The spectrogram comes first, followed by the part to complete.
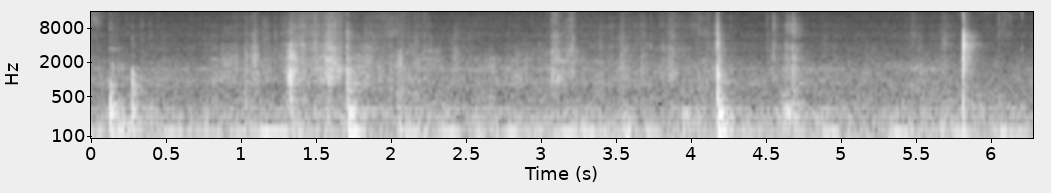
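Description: Handling sounds on a tabletop: a few sharp clicks and brief rustles as a metal nail-stamping plate and tools are moved and set down. The loudest click comes about four seconds in, with another near the end.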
